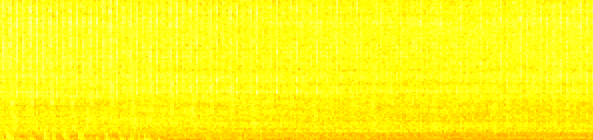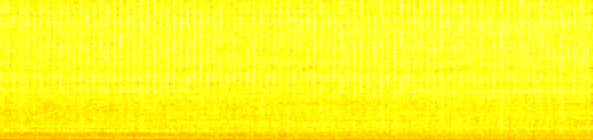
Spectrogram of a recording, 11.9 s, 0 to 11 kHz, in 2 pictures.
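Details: Audi 3.0 TDI diesel at idle with a sharp even ticking knock two or three times a second over a bright clatter; source undetermined.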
